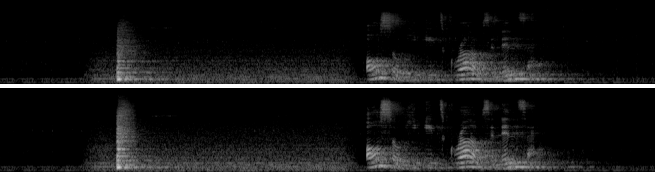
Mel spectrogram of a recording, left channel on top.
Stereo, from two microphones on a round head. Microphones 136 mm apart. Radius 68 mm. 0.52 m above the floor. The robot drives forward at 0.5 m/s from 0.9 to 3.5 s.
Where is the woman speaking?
35° right (ahead or behind), 3 m.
